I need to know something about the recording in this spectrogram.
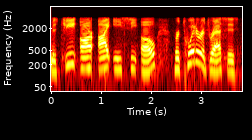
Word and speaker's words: Grieco: nail down the pronunciation of her last name, please. Thank you. You did, but that's okay. It's Grieco.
